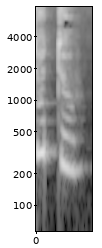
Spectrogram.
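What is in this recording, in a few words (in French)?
"toutou", French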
